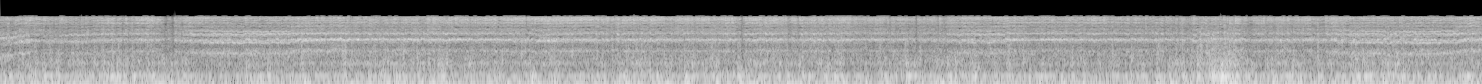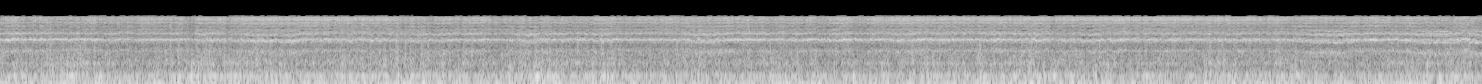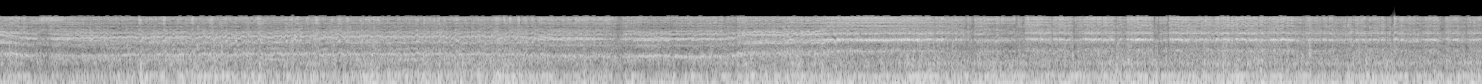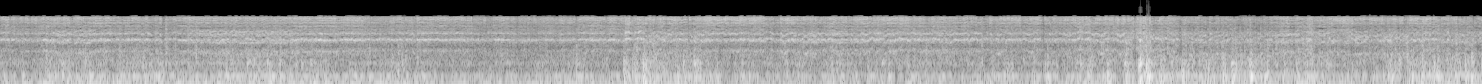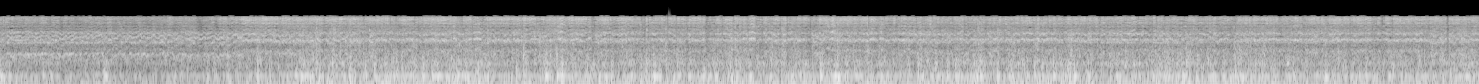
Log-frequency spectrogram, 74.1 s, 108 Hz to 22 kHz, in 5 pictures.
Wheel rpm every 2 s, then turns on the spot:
210, 220, 230, 240, 230, 230, 230, 220, 230, 230, 230, 230, 230, 230, 210, 160, 150, 160, 180, 230, 230, 230, 230, 220, 230, 230, 220, 230, 190, 190, 180, 220, 230, 230, 220, 220, 230.
none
